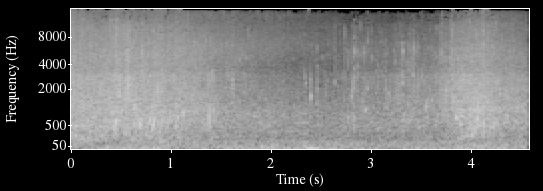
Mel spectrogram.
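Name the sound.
sea water and waves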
